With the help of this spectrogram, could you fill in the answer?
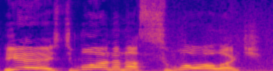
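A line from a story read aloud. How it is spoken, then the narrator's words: Joyful ringing shout. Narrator (Russian): Вяхерь крикнул радостно, звонко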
